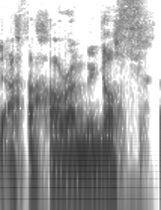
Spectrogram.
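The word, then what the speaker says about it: Azahara Muñoz: And I played with the Spaniard, the wonderful Spaniard, Athahara Munoz. There we go. Put some accent on there.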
